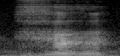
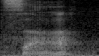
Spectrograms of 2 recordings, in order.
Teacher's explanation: Voiced glottal fricative is now voiceless alveolar sibilant fricative.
